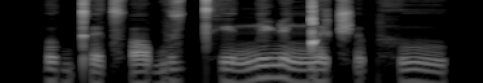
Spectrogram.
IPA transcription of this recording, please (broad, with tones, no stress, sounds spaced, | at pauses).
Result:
o˧ ɡ kʼ ə˨ t͡sʼ ɔ˨ b u˧ z t̪ʰ ɪ˧ n̪ i˦ ɳ ɪ˧ ŋ͡ǃ ə˦˨ t͡ʃʼ ə˨ p h u˦˨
